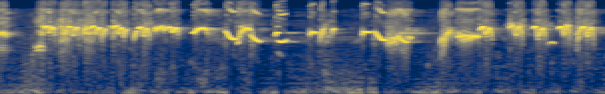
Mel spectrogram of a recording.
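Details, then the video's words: Konin song of hurried, needle-thin chirps and squeaky slurred notes, about two or three per second in loose clusters, part of a kolibri ninja recording with many varied 'tembakan pedes' phrases. "TERAPI BURUNG KOLIBRI NINJA: BANYAK VARIASI TEMBAKAN PEDES & MASTERAN KONIN PALING DICARI"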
